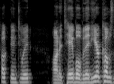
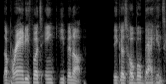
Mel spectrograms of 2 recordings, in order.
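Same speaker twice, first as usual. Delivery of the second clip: usual speaking voice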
